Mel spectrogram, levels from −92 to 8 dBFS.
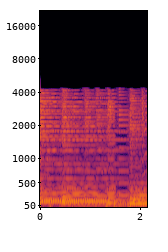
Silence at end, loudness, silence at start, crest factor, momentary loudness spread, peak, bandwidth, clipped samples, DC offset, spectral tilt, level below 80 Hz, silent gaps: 0 s; -22 LUFS; 0 s; 18 dB; 3 LU; -4 dBFS; 4.6 kHz; under 0.1%; under 0.1%; -8.5 dB/octave; -32 dBFS; none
